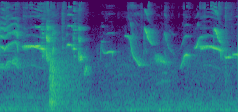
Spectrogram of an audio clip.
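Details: Oriental magpie-robin, a tame bird, giving high whistled slurs and downward sweeps in loose phrases, with one brief broadband knock near the start.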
